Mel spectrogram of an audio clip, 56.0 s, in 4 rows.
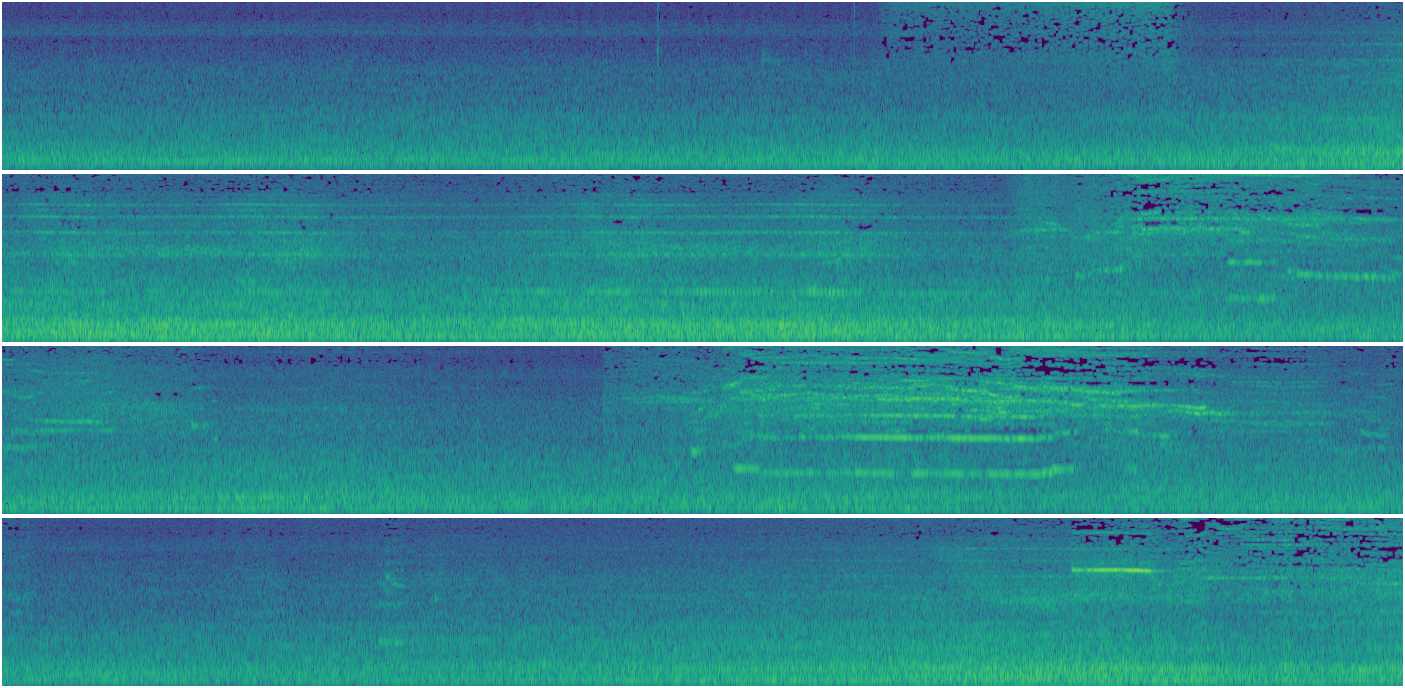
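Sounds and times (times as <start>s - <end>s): train rumbling: 0.0s - 56.0s
wheel and brake squeals: 13.2s - 18.2s, 19.0s - 30.8s, 34.0s - 42.4s, 45.7s - 46.5s, 51.3s - 56.0s.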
